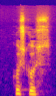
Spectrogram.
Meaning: couscous
- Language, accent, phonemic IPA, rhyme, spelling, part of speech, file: French, France, /kus.kus/, -us, couscous, noun, LL-Q150 (fra)-couscous.wav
